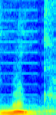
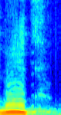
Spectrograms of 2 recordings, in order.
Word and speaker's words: LIWC: The computer program is called Linguistic Inquiry and Word Count, LIWC, which is pronounced Luke. And I know it doesn't sound like it should be pronounced Luke, but it's my program, and I'm calling it Luke.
